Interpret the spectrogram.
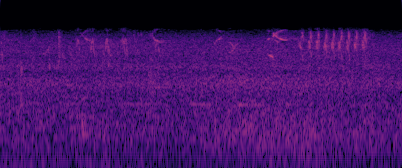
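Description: Small birds chirping in short separate notes, then a quick trill of about nine even notes near the end, over a steady background hiss.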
